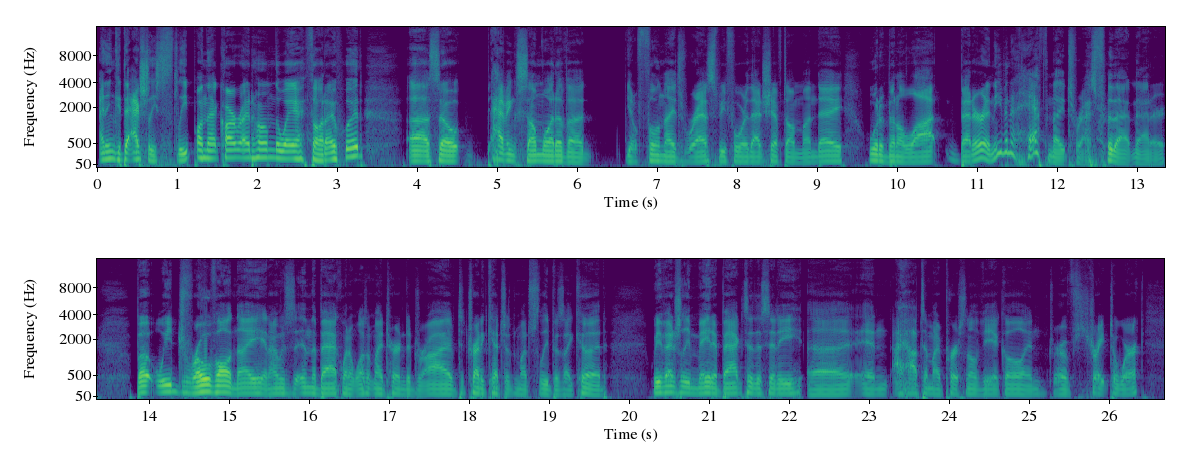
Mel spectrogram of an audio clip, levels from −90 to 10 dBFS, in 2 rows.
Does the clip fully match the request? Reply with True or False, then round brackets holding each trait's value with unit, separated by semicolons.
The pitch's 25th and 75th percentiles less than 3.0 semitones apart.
False (4.1 semitones)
